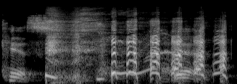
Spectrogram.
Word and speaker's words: Kx5: gene simmons comes in k5 is pronounced kiss but seriously after we're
